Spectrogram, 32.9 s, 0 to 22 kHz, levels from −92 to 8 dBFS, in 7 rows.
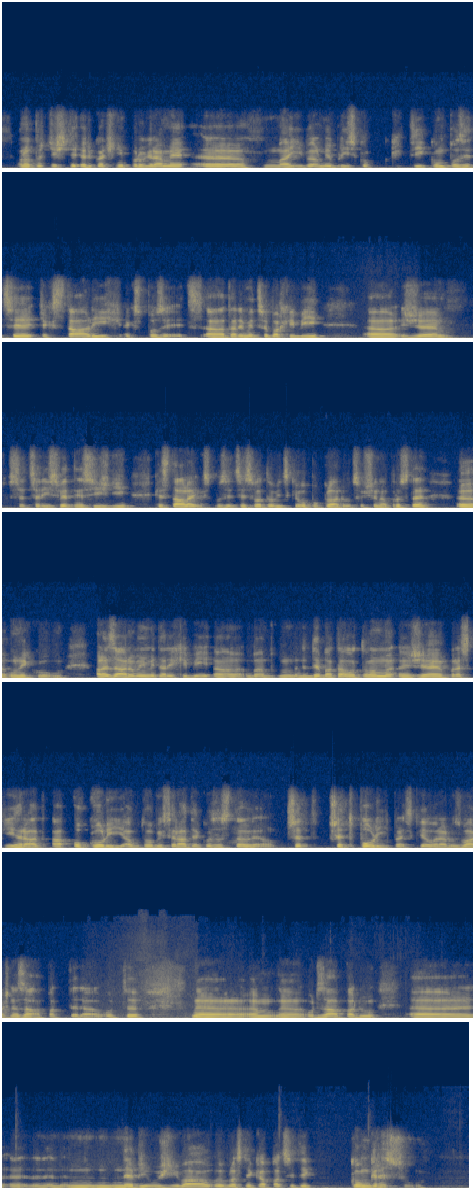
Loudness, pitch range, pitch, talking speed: -19 LUFS, 110-140 Hz, 120 Hz, 140 wpm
